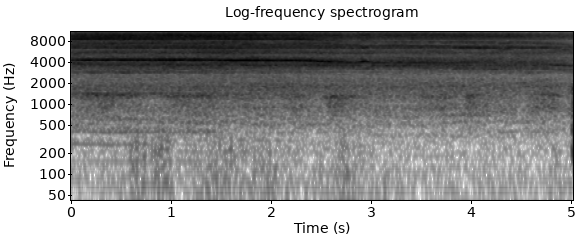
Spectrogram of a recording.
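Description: A HuaJun U-Fly W606-3 quadcopter drone fitted with a RunCam hovers nearby, its propellers giving a continuous high whine and hiss that holds steady throughout.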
